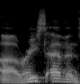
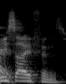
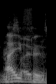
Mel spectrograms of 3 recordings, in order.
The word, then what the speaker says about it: Ifans: Reese Evans, right? Is that how you pronounce it? Yeah. Yo, exactly. Great cast. Reese Ifans. Ifans, excuse me.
